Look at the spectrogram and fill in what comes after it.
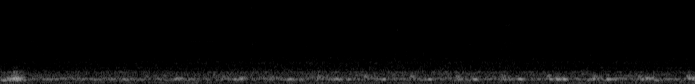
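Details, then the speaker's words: Fetal heart tones from a Ugandan-Filipino baby during a 20-minute heart-rate recording on a monitor: faint, fast, regular pulsing whooshes at about 130–140 per minute under a steady hiss. "Kuha ko daw ang heart rate ani for 20 minutes."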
